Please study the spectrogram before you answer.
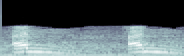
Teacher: اذا مخرج النون هو طرف اللسان مع ما يليه من الحنك الاعلى. تقول ان فانت تضع طرف اللسان على لثة الاسنان العليا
